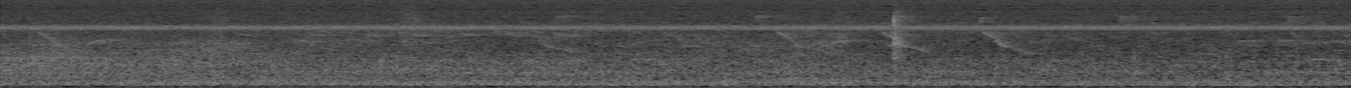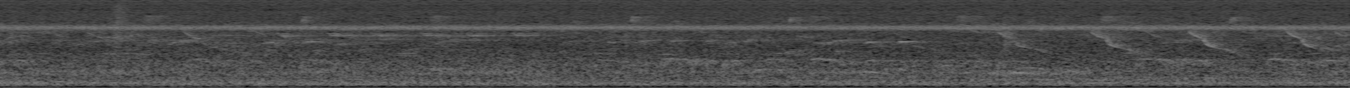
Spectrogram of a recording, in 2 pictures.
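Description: Birds calling faintly: short falling whistles in small clusters, about a sixth of the way in, a third of the way in and again near the end, over a steady high-pitched trill.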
